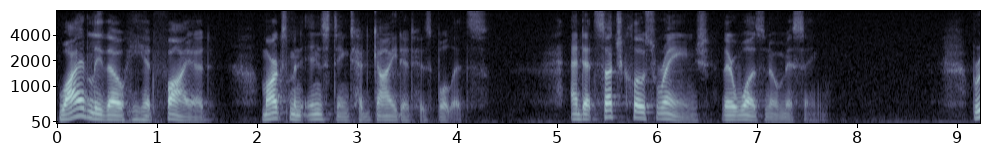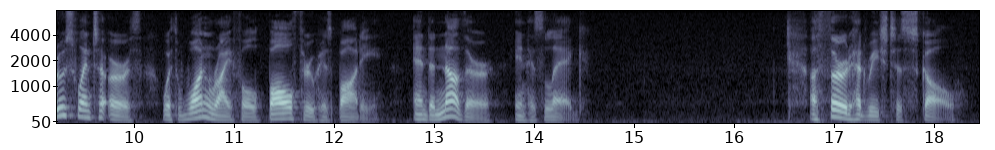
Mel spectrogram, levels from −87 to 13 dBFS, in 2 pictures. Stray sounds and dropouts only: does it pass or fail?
pass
